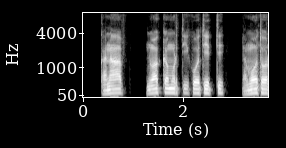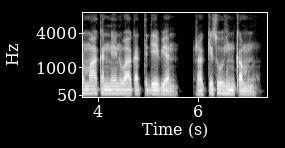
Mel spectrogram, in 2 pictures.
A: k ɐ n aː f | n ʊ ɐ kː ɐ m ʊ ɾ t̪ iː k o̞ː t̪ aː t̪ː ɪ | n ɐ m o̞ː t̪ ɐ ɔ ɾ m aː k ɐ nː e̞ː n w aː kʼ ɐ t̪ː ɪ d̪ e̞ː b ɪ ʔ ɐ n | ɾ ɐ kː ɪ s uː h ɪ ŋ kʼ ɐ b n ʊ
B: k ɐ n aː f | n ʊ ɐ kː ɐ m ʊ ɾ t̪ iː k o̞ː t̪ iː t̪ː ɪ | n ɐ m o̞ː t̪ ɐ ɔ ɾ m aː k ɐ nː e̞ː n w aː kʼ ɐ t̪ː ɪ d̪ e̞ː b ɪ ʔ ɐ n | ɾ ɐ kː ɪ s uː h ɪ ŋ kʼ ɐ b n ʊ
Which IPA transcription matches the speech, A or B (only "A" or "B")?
B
